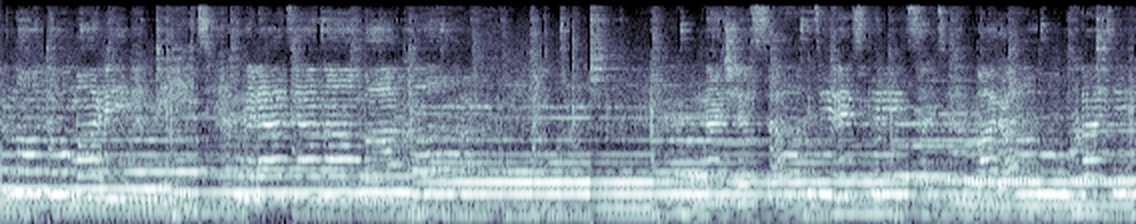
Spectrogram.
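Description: A band playing a song live, with a woman singing over long held notes and a steady bass line.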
